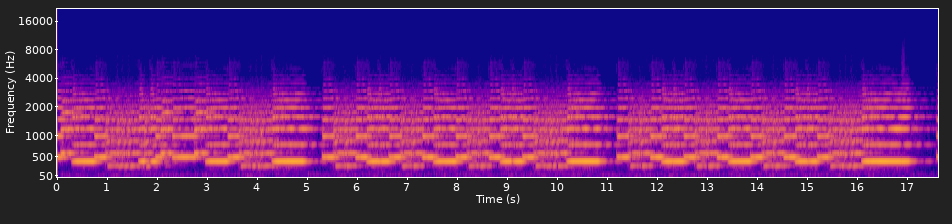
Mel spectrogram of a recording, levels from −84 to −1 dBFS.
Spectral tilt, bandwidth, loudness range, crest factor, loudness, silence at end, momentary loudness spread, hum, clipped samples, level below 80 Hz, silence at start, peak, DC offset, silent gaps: -5 dB/octave; 5.8 kHz; 2 LU; 12 dB; -24 LUFS; 0 s; 9 LU; none; under 0.1%; -68 dBFS; 0 s; -12 dBFS; under 0.1%; none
